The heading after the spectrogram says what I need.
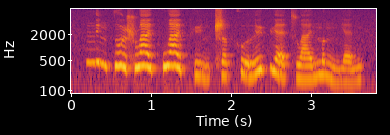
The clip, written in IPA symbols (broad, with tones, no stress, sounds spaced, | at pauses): n̪ y˥˧ n t̪ o˥˧ ʊ̯ ʂ w a˥˧ ɪ̯ pʰ w a˥˩ ɪ̯ pʰ y̰˨˩ n ʈ͡ʂ ɤ˧˥ kʰ ṵ˨˩ l y˥ p ɥ ɛ̰˨˩ t͡s w a˧˥ ɪ̯ n̪ ɤ˥˩ ŋ m j ɛ˧˥ n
